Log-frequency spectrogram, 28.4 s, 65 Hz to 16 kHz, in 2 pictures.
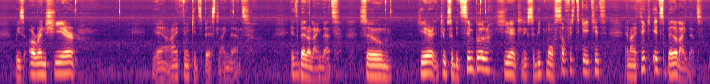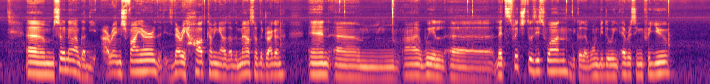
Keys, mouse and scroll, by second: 1.7 click, 3.9 click, 7.7 click, 9.6 click, 21.0 click, 23.5 click, 25.5 click.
